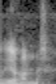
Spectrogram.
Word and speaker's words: Johannes: Oh, Johannes. Okay, so it is. It is like a Y, not a Yeah, J.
